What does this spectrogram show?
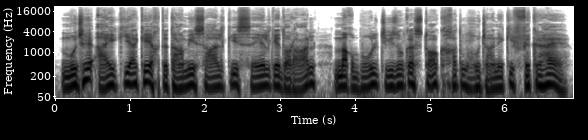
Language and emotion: Urdu, fearful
